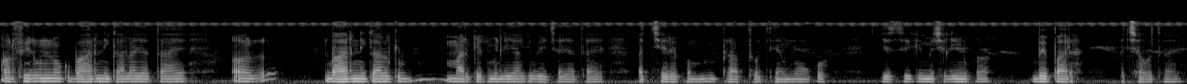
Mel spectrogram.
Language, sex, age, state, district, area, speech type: Urdu, male, 30-45, Uttar Pradesh, Mirzapur, rural, spontaneous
